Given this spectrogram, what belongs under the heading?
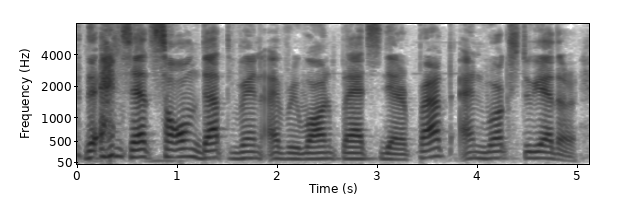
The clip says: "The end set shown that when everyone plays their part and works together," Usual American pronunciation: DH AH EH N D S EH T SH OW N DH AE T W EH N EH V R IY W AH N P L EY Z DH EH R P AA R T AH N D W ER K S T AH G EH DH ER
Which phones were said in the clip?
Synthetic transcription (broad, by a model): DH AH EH N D S EH T S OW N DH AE T W EH N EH V R IY W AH N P L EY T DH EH R P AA R T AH N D W ER K S T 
